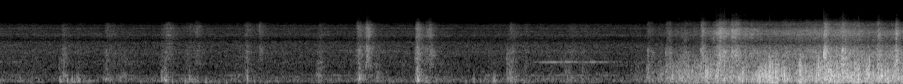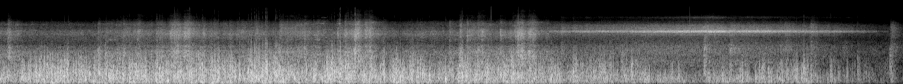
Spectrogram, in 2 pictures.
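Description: Passenger train running, heard from an open carriage window: at first fairly quiet with scattered clicks of the wheels over the rails, then about six seconds in a loud rushing noise of wheels on track that lasts until near the end. A high steady wheel squeal sounds over it in the last few seconds.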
